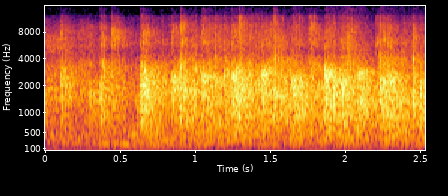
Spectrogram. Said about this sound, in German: Ja, können wir Beifall geben? Ja, ich finde das schön, damit man hört, wie viele jetzt wieder hier sind.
